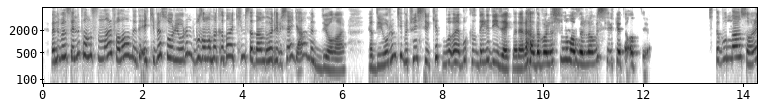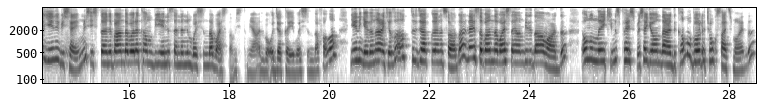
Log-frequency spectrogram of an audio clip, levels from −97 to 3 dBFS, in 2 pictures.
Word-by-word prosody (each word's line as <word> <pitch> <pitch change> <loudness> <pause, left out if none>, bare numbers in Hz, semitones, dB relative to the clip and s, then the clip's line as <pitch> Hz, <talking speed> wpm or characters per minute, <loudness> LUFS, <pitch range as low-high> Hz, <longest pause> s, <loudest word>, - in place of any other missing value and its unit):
Hani, 310 +5 0
böyle, 390 +1 +1
seni 400 +3 -1
tanısınlar, 410 -5 -2
falan 400 +7 0
dedi. 355 +2 -7
Ekibe 350 0 -3
soruyorum, 370 -1 -3
"Bu 375 - -1
zamana 355 0 -2
kadar 405 +4 -3
kimseden 320 -7 -1
böyle 325 +1 -1
bir 265 - -10
şey 360 +9 -4
gelmedi" 330 - -6
diyorlar. 175 -3 -3 0.5
Ya 215 -2 -4
diyorum 260 - -3
ki, 435 -2 -3
bütün 300 +4 -5
şirket 355 +2 -3
bu, 265 +1 -3
eee, 275 -1 +1
bu 320 - -8
kız 285 -3 -11
deli 285 +1 -3
diyecekler 205 -8 +3
herhâlde. 260 +5 +7
Böyle 265 +1 +9
sunum 325 +3 +1
hazırlamış 265 +2 +7
şirkete 285 -3 +2
atıyor. - - -3 1.2
İşte, 325 -3 -8
bundan 375 +3 +2
sonra 275 -7 0
yeni 330 -1 -3
bir 255 - -7
şeymiş. 245 - -4
İşte, 265 +1 -2
hani, 270 0 0
ben 275 +1 +2
de 280 -1 +2
böyle 280 +1 +5
tam 280 -2 -6
bir 260 - -11
yeni 260 +1 -3
senenin 250 -1 -6
başında 235 +1 -3
başlamıştım. 155 -1 -10
Yani, 145 +3 -14
bu - - -8
Ocak 175 -1 -4
ayı 150 0 -5
başında 160 +2 -11
falan. 335 - -2 0.2
Yeni 315 +2 -1
gelen 265 0 +1
herkese 275 -4 +1
attıracaklarını 295 -6 -1
söylediler. 235 - +1
Neyse 355 -4 +3
benle 295 -1 +2
başlayan 280 -1 +1
biri 290 0 -10
daha 275 -1 +2
vardı. 195 -4 -1 0.3
Onunla 315 0 +1
2'miz 305 +2 -3
peş 310 -1 -1
peşe 245 +8 -1
gönderdik 270 -4 0
ama 420 +8 -2
böyle 285 0 +3
çok 300 0 -5
saçmaydı. 195 -4 -5
290 Hz, 160 wpm, -23 LUFS, 255-335 Hz, 1.2 s, Böyle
